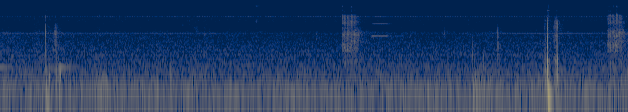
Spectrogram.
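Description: Camera shutter clicks from several photographers' cameras and phones, over a low steady room hum, with one sharp, loud click near the end.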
